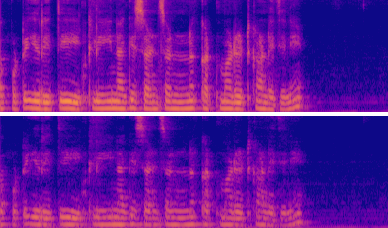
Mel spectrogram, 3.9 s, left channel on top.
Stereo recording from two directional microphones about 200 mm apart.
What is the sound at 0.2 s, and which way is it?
Speech, 55° left (ahead or behind).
